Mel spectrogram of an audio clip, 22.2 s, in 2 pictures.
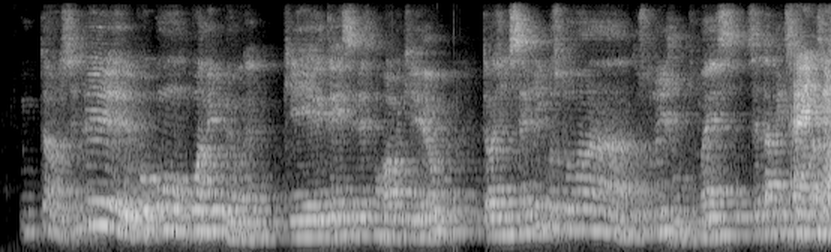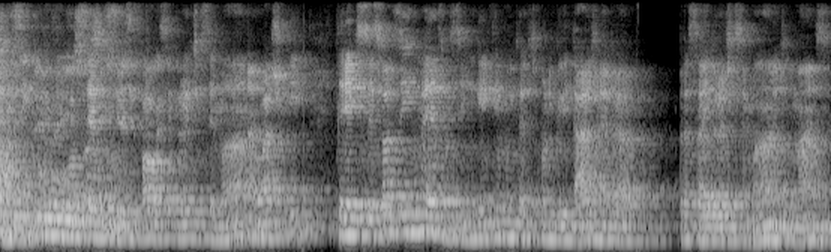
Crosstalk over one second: present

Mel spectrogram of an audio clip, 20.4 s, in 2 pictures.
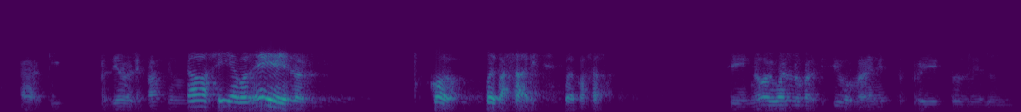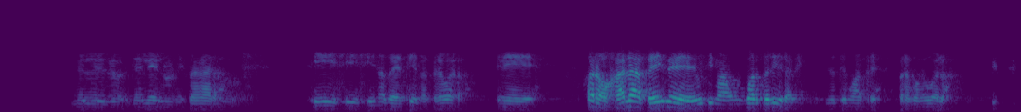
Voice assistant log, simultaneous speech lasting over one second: none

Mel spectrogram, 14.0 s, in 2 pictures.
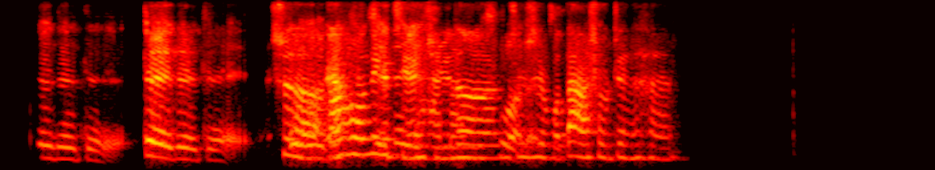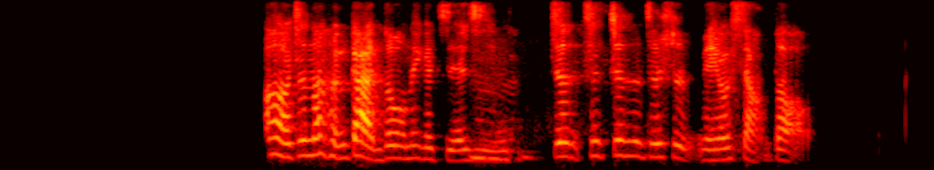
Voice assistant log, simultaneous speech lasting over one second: present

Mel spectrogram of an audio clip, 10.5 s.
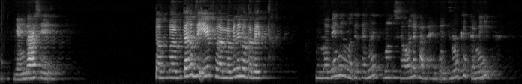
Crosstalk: none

